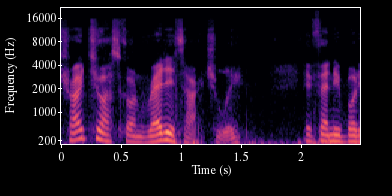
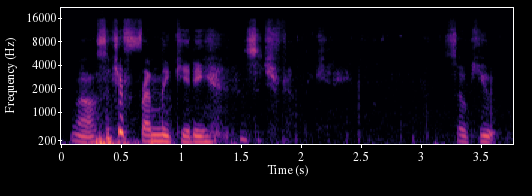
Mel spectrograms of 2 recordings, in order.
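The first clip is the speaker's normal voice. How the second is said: breathless unvoiced whisper to a cat; 5 dB quieter than usual. Real, not acted. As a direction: whisper fondly so as not to scare it.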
